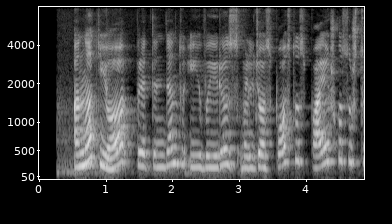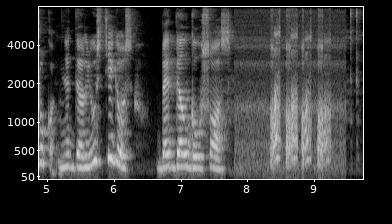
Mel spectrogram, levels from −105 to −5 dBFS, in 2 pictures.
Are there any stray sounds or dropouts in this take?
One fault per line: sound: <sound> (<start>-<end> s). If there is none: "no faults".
sound: laugh (8.3-9.3 s)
